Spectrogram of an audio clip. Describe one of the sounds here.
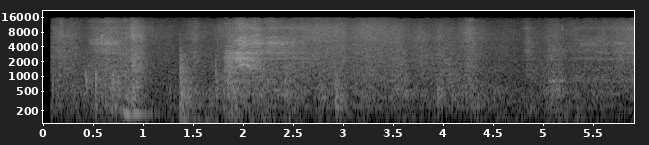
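Clothes rustle and thump as a man sits down.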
